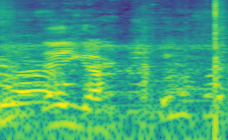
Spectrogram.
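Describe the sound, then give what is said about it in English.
A steady murmur of overlapping voices from a crowd gathered outdoors in Sherman Park for supervised boxing bouts among young people, several people talking at once with no single voice standing out, broken near the end by one brief sharp thud. “The crowd takes turns.”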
